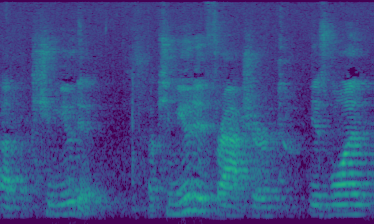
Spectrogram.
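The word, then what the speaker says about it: comminuted: fractures the bone kind of just shatters out commuted is how you pronounce that yes sir uh so there's all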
